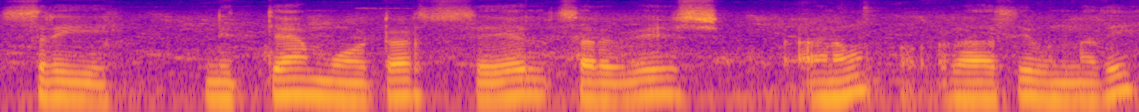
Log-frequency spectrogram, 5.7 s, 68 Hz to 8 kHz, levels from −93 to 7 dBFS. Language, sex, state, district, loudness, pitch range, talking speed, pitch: Telugu, male, Andhra Pradesh, Sri Satya Sai, -16 LUFS, 120-135 Hz, 85 wpm, 125 Hz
